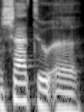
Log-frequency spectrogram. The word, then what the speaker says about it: chats: the word, like in chatou, chat and chouette, well, chouette. As you might have gathered by now, that S is silent, but it will reappear, pronounced as Z in liaison.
